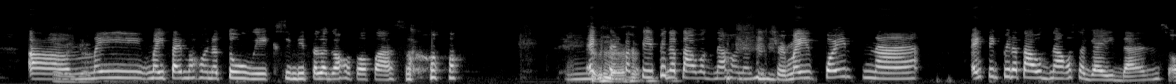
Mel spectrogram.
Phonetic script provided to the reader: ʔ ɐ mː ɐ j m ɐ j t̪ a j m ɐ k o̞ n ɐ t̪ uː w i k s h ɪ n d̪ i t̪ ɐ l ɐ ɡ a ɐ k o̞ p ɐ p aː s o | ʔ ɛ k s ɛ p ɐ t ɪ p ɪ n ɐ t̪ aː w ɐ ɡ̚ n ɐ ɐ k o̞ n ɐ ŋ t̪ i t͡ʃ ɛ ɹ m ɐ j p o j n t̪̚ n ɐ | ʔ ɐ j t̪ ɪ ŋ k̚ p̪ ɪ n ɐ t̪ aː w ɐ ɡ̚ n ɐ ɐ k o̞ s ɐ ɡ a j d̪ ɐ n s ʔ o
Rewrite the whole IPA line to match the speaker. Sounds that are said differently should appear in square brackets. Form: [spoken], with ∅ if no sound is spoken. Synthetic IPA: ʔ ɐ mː ɐ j m ɐ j t̪ a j m ɐ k o̞ n ɐ t̪ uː w i k s h ɪ n d̪ i t̪ ɐ l ɐ ɡ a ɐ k o̞ p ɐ p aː s o | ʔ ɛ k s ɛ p ɐ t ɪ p ɪ n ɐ t̪ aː w ɐ ɡ̚ n ɐ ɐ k o̞ n ɐ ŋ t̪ i t͡ʃ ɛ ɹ m ɐ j p o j n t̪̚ n ɐ | ʔ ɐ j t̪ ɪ ŋ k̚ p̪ ɪ n ɐ t̪ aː w ɐ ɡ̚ n ɐ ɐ k o̞ s ɐ ɡ a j d̪ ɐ n s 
